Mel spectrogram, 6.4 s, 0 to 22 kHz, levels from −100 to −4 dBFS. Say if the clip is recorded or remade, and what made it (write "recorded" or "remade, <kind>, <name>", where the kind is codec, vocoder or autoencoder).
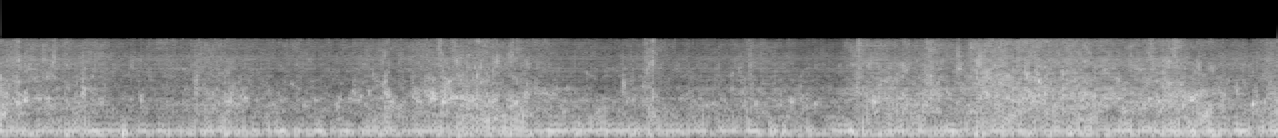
remade, vocoder, HiFi-GAN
